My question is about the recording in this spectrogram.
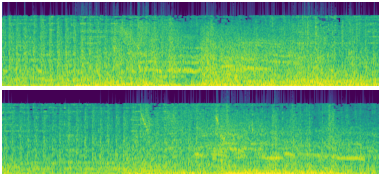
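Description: Soldiers fire guns in a dense, loud fusillade, rapid overlapping shots and heavy booms running continuously in a fantasy action film scene.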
